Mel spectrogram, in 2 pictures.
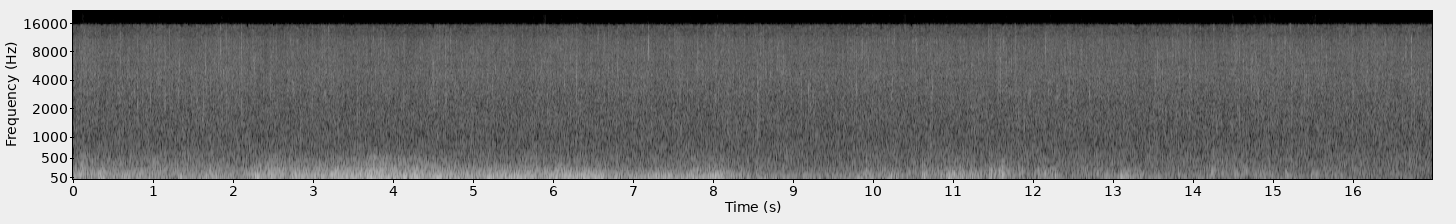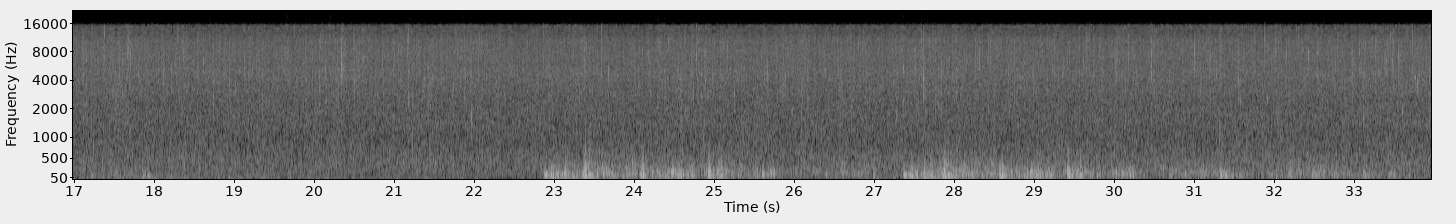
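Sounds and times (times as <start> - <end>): thunder rumbling: 0.0 - 8.6, 22.9 - 25.8, 27.4 - 30.3
heavy rain hissing: 0.0 - 33.9.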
